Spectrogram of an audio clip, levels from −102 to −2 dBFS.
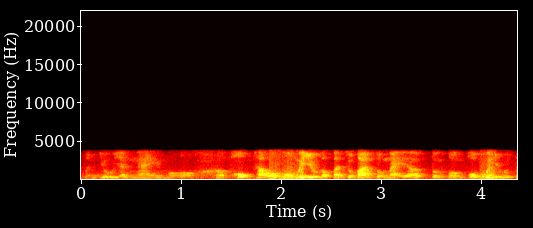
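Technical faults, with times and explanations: Throughout: Bluetooth CVSD headset codec. The audio is confined to roughly 200 Hz to 3.6 kHz, a band that fits a 64 kbps one-bit delta coder whose adaptive step lags sharp high peaks, so sibilants turn scratchy over grainy hiss. A spectrogram shows nothing above 3.6 kHz.
1.88–2.23 s and 3.98–4.15 s: bit errors on a Bluetooth voice link. A few percent of bits flip. Each carries only one small step and the error fades quickly, so there are no loud clicks, just a rushing crackle. The spectrogram shows in-band broadband speckle, and the waveform has no spikes.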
